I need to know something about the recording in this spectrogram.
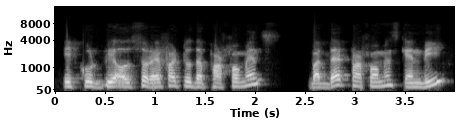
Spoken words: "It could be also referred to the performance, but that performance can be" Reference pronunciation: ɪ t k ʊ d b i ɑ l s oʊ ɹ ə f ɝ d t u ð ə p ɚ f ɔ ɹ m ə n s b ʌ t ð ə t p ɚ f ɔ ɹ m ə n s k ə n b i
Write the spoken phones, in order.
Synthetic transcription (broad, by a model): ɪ t k ʊ d b i ɑ l s oʊ ɹ ə f ɝ d t u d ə p ɚ f ɔ ɹ m ə n s b ʌ t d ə t p ɚ f ɔ ɹ m ə n s k ə n b i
